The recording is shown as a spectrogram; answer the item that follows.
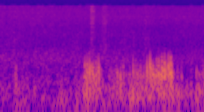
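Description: Wind buffeting the microphone: low, uneven rumbling gusts that get stronger about a second in.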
